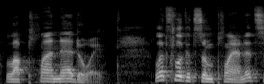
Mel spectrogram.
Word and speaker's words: la planedoj: Oh a small plan so we have to use D instead of teen make sure to pronounce that clearly la plan Ned away let's look at some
